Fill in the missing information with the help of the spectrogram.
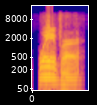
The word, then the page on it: waver: American English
